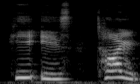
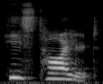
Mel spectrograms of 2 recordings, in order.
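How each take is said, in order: First: He is is said as two full words. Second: He is is contracted to one syllable. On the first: "He is tired demek yerine" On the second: "he's tired diyoruz"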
